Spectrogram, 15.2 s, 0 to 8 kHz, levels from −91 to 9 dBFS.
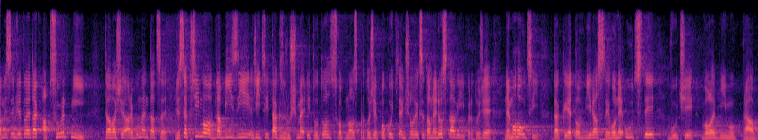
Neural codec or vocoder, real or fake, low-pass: none; real; 7.2 kHz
